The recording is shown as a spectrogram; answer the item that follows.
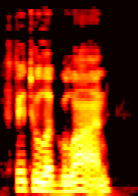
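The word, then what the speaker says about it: Fethullah Gülen: Fethullah Gulen, who has been living in the United States for roughly the last 10 or 12 years.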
